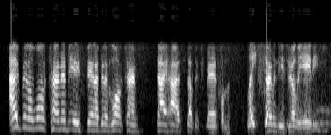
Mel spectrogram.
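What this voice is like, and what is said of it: New England accent. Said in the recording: “I can tell that New England accent”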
